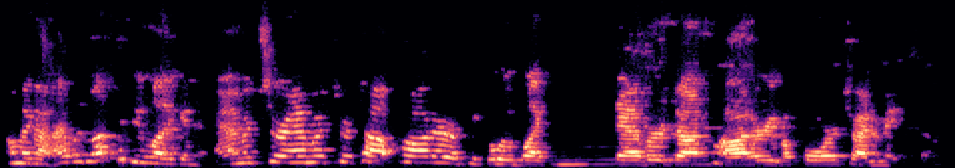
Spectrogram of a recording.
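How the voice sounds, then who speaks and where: A woman's voice: fairly high pitch, steady tone, quick pace, a bit bright. A woman hosting a casual, chatty cooking show, rambling playfully and talking to herself as she goes. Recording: echoey room, distant mic, dull sound.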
